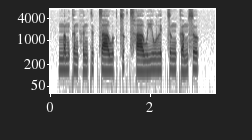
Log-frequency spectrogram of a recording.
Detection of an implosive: absent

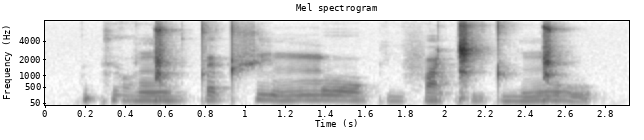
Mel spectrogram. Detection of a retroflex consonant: absent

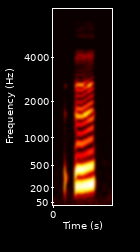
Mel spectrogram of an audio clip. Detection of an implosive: absent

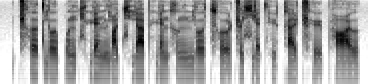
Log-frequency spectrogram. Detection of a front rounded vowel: present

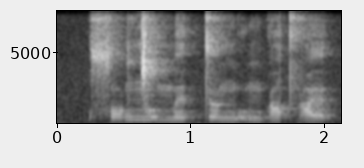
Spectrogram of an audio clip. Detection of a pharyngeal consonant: absent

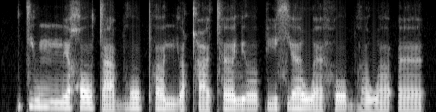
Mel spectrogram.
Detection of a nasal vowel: absent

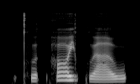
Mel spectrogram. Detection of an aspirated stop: present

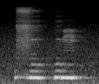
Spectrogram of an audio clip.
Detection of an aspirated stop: absent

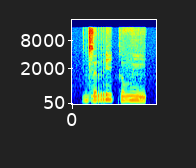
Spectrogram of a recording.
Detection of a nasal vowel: present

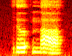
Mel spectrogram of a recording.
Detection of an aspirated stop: absent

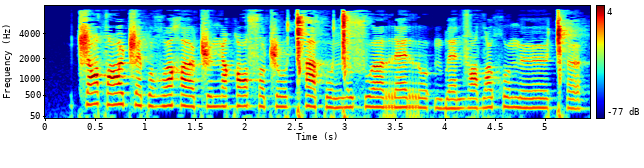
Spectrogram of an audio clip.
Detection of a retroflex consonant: present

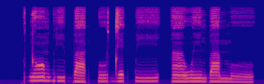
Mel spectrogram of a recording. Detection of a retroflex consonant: absent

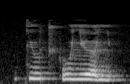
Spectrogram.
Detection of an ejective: present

